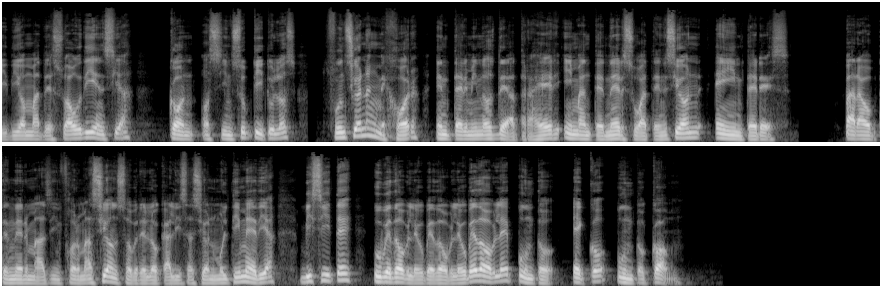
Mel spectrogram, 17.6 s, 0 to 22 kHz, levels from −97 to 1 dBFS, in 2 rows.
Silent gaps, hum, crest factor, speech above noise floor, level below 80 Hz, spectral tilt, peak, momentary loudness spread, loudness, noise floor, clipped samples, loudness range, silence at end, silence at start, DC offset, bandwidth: none; none; 16 dB; over 70 dB; -54 dBFS; -6 dB/octave; -4 dBFS; 7 LU; -21 LUFS; under -90 dBFS; under 0.1%; 4 LU; 2 s; 0 s; under 0.1%; 16.5 kHz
